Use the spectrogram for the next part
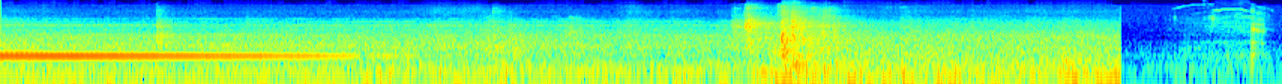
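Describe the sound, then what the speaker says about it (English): Train sliding doors closing after a chime, a rumbling glide with a thud, then cabin hum that drops off abruptly. "you can see the door closing, the high point in this audio is gonna transition it"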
